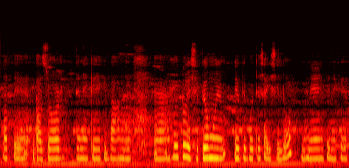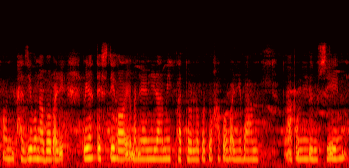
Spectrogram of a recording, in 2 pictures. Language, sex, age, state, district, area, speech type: Assamese, female, 18-30, Assam, Barpeta, rural, spontaneous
